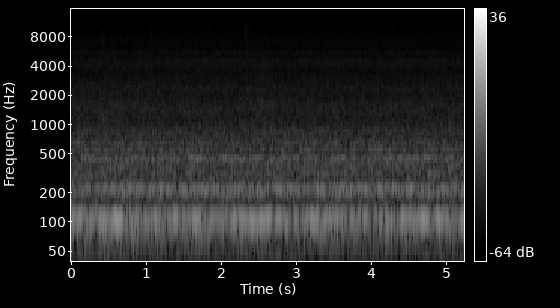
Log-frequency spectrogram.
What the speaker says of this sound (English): Gas turned on.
